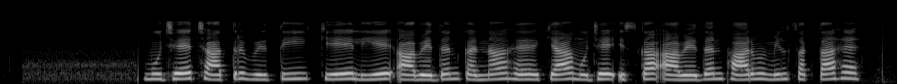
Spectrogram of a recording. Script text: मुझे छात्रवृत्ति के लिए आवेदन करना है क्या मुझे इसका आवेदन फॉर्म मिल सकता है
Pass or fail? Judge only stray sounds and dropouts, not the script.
pass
